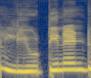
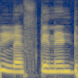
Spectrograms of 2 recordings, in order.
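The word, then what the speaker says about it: lieutenant: One more thing यहाँ मैं clear कर दूँ, ये जो लेफ्टिनेंट है इसकी प्रोनाउंसिएशन ल्यूटिनेंट भी होती है और लेफ्टिनेंट भी होती है। देखिए, जो लेफ्टिनेंट है वो हम बोलते हैं इंग्लैंड वाली इंग्लिश में, ओके। और जो लेफ्टिनेंट है, जो ल्यूटिनेंट बोलते हैं, वो बोलते हैं अमेरिका वाली इंग्लिश में, ओके।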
